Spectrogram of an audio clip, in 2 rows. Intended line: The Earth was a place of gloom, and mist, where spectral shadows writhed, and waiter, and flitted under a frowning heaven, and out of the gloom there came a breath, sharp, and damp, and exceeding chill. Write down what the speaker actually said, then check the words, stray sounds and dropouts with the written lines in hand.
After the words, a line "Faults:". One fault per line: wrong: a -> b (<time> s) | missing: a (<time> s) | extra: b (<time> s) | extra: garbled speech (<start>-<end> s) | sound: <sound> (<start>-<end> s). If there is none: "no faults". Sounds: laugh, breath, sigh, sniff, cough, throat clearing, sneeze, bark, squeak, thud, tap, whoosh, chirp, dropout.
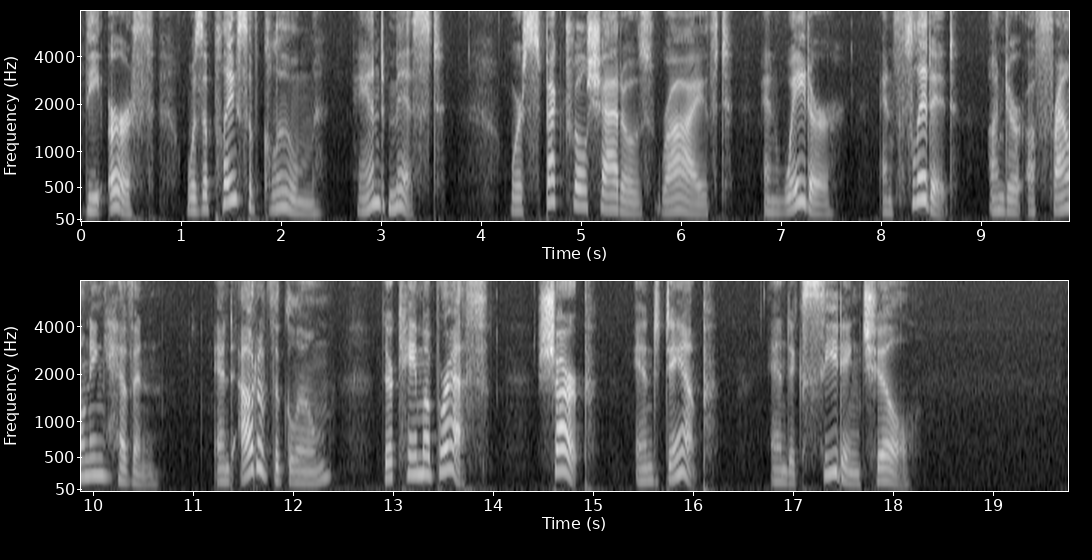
The Earth was a place of gloom, and mist, where spectral shadows writhed, and waiter, and flitted under a frowning heaven, and out of the gloom there came a breath, sharp, and damp, and exceeding chill.
Faults:
no faults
